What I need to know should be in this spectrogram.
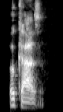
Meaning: bargain; opportunity
- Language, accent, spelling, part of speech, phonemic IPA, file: French, France, occase, noun, /ɔ.kaz/, LL-Q150 (fra)-occase.wav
